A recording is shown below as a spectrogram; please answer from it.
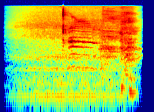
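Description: A domestic cat meows once: a short call, falling in pitch, about a second in. A brief loud burst of sound comes near the end.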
